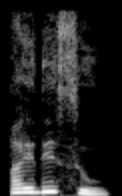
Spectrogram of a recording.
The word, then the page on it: ಅಯ್ದಿಸು: Kannada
